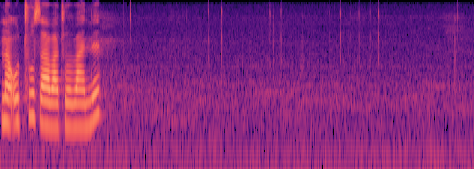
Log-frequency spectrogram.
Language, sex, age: Venda, female, 22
